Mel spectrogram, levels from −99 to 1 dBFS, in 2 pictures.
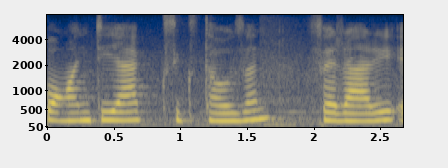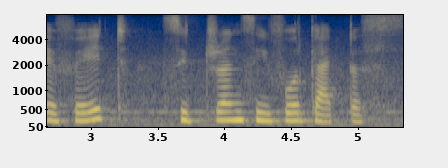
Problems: constant background noise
